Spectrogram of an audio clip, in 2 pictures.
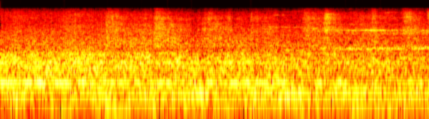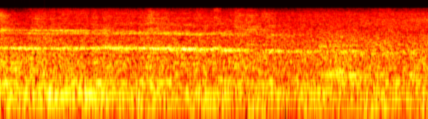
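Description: Railway passenger coaches rolling slowly past along a station platform as the train comes in, with a steady rumble, scattered clicks from the wheels over the rails, and a high steady squeal from the wheels from about four seconds in until near the end.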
